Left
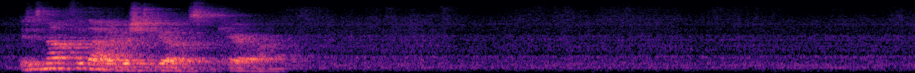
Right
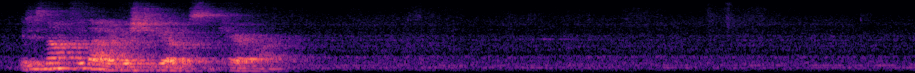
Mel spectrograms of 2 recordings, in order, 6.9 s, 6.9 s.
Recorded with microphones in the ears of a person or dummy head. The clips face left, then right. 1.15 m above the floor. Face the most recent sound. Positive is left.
turn(degrees=15)  # may be behind; listen again after turning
